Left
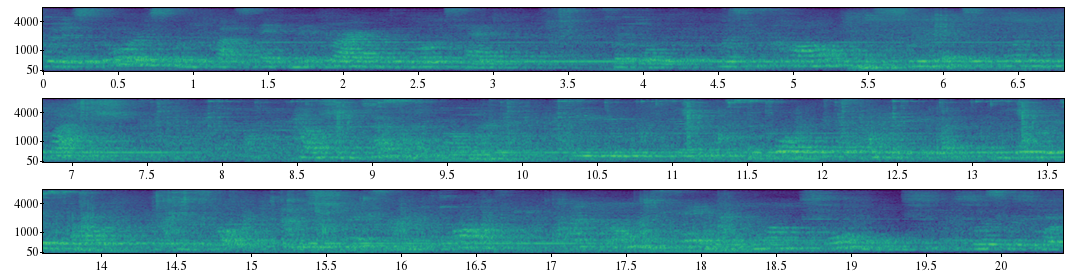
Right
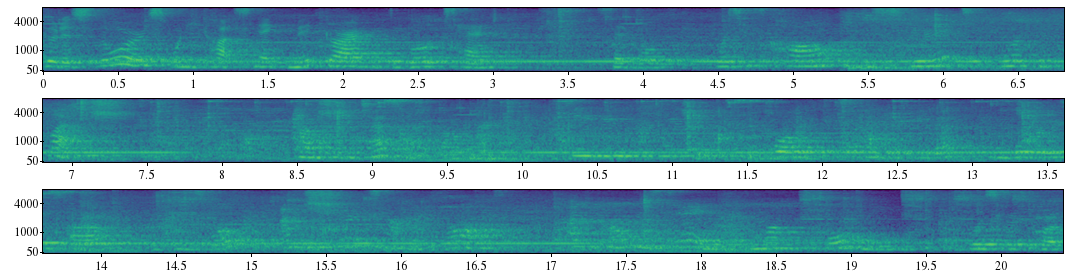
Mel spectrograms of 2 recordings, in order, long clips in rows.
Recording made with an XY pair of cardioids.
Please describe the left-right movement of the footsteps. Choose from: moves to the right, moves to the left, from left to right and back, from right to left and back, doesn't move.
moves to the left.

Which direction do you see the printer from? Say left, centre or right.
right.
